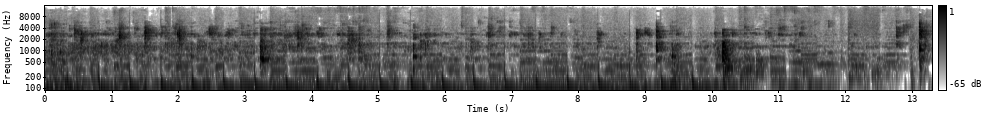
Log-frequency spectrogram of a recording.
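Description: Deep-fried chilli chicken pieces are lifted one by one from the pan onto a plate, with repeated close metallic clinks and scrapes of utensils against the pan and plate over faint background hiss.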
